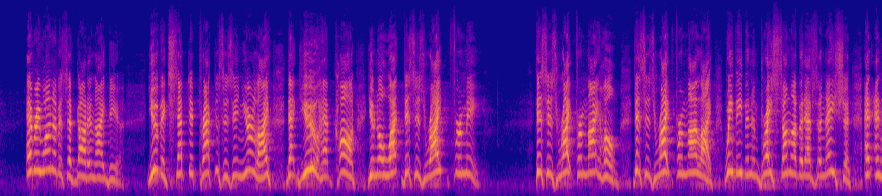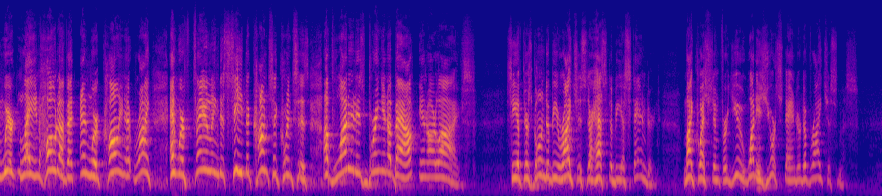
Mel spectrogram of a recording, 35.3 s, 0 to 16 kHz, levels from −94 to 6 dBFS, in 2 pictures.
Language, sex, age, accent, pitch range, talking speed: English, male, 60-79, American, 240-325 Hz, 165 wpm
